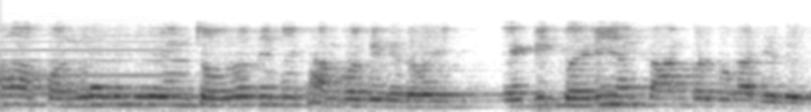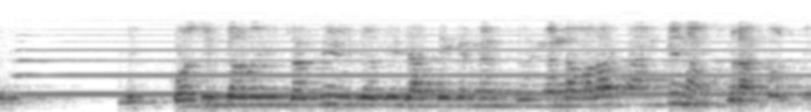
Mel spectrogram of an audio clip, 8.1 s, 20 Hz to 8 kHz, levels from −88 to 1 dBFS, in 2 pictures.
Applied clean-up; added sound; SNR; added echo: none; Wind instrument, woodwind instrument; 17 dB; reverberation time 0.6 s.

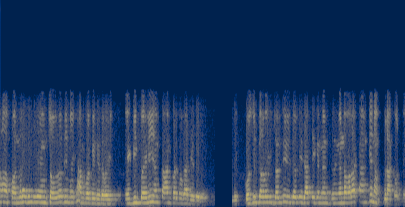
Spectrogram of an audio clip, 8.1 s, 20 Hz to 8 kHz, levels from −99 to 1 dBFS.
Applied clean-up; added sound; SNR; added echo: none; none; none; none.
